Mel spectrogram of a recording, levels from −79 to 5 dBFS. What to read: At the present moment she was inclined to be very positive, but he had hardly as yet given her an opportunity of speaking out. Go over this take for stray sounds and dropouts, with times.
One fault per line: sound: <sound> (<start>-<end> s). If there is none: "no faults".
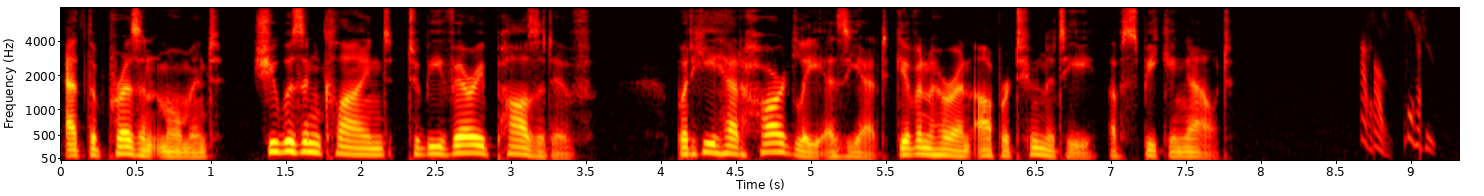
sound: chirp (8.7-9.2 s)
